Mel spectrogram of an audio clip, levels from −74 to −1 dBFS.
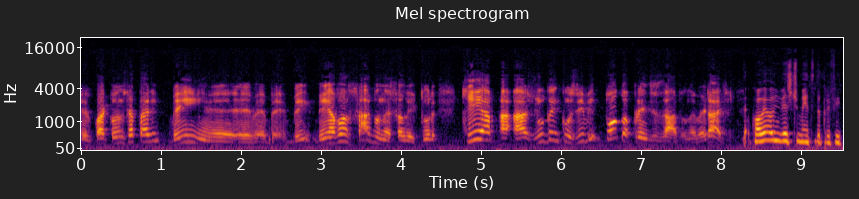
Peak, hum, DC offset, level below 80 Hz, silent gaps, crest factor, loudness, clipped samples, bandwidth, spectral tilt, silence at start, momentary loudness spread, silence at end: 0 dBFS; none; under 0.1%; -54 dBFS; none; 20 dB; -20 LUFS; under 0.1%; over 20 kHz; -3.5 dB/octave; 0 s; 11 LU; 0 s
